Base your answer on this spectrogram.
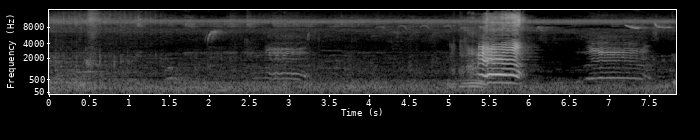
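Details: Doe goat in difficult labour, helped by a person pulling out her kid; two quavering bleats, the first loud and rough, the second softer and longer, after a quiet stretch with faint background noise.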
